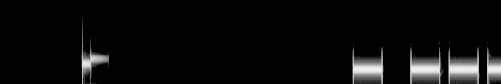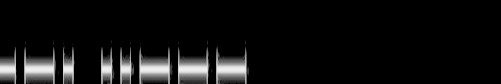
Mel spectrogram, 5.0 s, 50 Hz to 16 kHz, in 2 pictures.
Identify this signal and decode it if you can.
Morse code, heard as a keyed tone, about 25 wpm, 700 Hz. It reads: T92
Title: Callsign Prefixes for Top 100 DXCC - 25wpm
